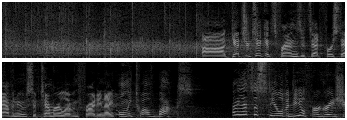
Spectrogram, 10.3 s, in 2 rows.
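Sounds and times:
crowd applauding: 0:00.0 - 0:03.8
speech: 0:03.0 - 0:08.0, 0:08.7 - 0:10.2.

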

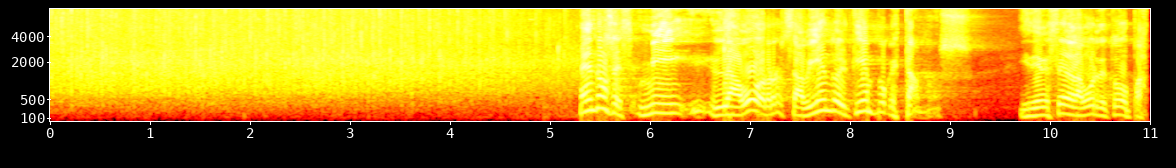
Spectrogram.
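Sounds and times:
audience applause: 0:00.0 - 0:05.7
speech: 0:05.3 - 0:10.9.

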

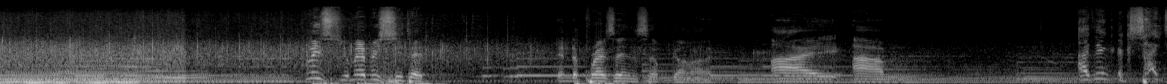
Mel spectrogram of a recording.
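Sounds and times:
audience clapping: 0:00.0 - 0:06.6
low musical drone: 0:00.0 - 0:11.2
speech: 0:03.2 - 0:04.4, 0:05.6 - 0:09.0, 0:10.8 - 0:11.6.

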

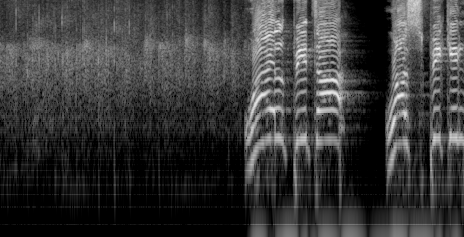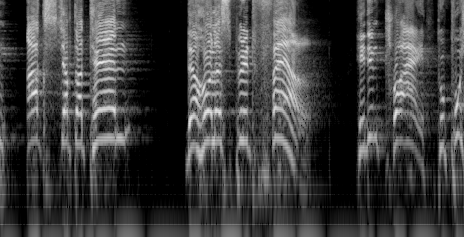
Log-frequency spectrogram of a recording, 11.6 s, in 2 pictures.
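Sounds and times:
audience clapping: 0:00.0 - 0:03.2
speech: 0:03.1 - 0:07.5, 0:08.2 - 0:11.6.

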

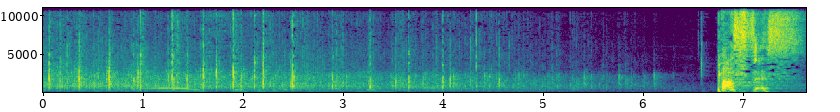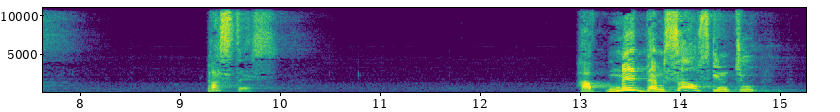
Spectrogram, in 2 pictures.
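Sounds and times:
audience clapping hands in a steady rhythmic beat: 0:00.0 - 0:06.9
speech: 0:06.9 - 0:07.6, 0:09.3 - 0:10.0, 0:13.0 - 0:14.9.

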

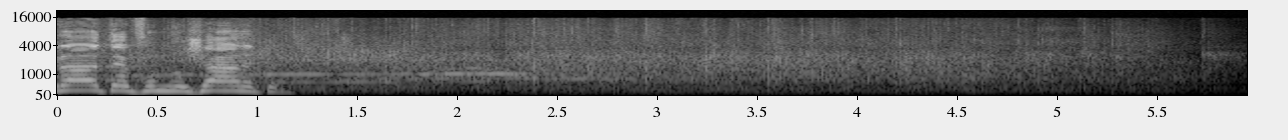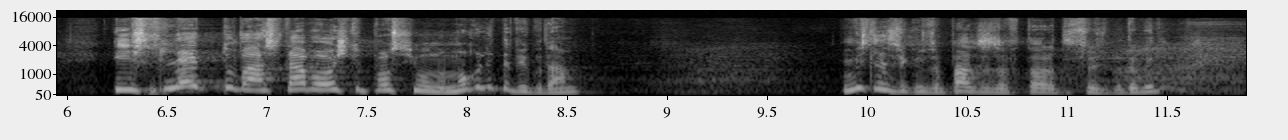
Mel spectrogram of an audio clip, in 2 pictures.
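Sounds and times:
speech: 0:00.0 - 0:01.3, 0:06.2 - 0:08.7, 0:09.9 - 0:11.8
audience applause: 0:00.0 - 0:05.9.

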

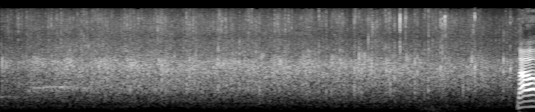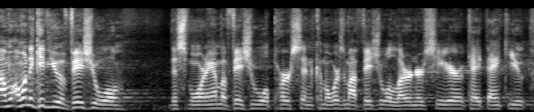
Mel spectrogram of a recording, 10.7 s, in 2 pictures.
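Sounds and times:
audience applauding: 0:00.0 - 0:05.5
speech: 0:05.2 - 0:10.6.

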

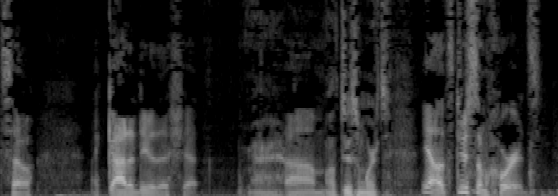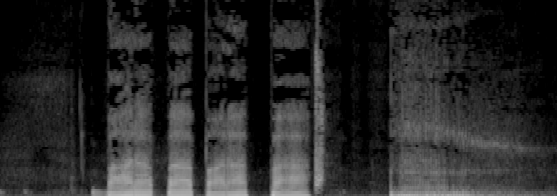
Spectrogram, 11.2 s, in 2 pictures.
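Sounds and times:
speech: 0:00.0 - 0:05.5, 0:06.5 - 0:08.8
fart: 0:08.4 - 0:10.9.

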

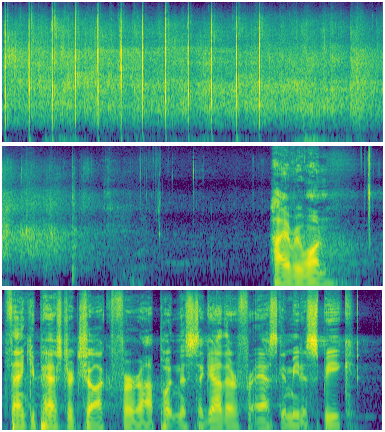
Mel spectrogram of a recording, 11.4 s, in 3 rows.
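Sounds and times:
audience applause at a church service welcoming a speaker: 0:00.0 - 0:04.9
speech: 0:06.5 - 0:11.2.

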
